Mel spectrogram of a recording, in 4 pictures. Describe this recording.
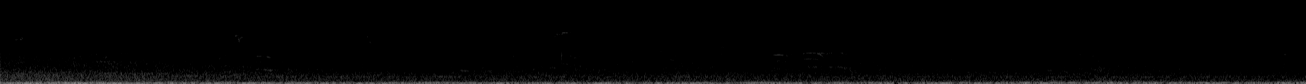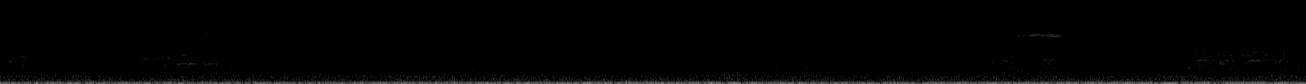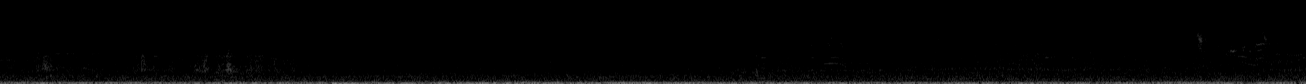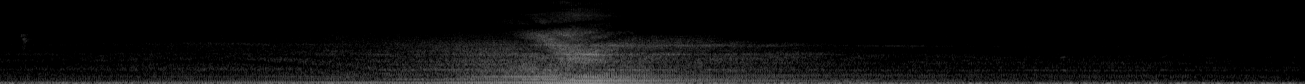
Landing, birds sound, traffic sound, Near the airport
